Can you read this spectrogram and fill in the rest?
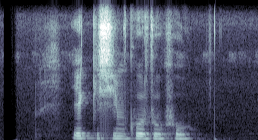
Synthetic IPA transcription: ekːisimkorukʰɦo

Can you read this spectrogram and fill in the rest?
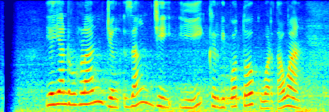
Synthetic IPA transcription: jajanruɦland͡ʒɨŋzaŋd͡ʒijikɨrdipɔt̪ɔkəwart̪awan

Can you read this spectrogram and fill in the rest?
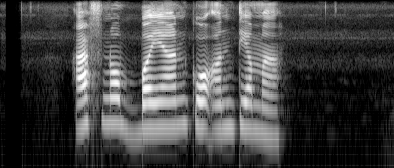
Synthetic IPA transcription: apʰnobʌjankoʌnt̪jʌma

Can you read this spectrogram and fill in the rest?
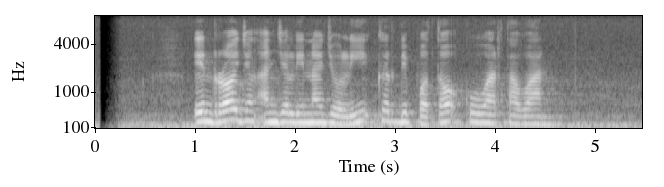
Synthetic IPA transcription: ʔinrɔd͡ʒɨŋʔa̰ɲd͡ʒəlinad͡ʒolikɨrdipɔt̪ɔkuwart̪awan

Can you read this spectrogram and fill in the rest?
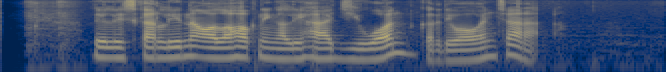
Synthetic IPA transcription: liliskarlinaɔlɔɦɔk̚niŋaliɦad͡ʒiwɔnkɨrdiwawaɲt͡ʃaɾa̰

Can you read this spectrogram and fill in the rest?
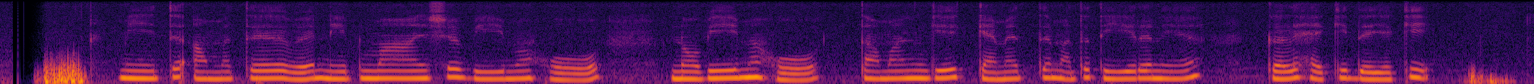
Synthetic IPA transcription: miːʈəʔamət̪əːʋənirmaːnʃəʋiːməhoː | noʋiːməhoː | t̪amaŋɡekæmet̪ːəmat̪ət̪iːɾənejə | kələɦækid̪ejəki

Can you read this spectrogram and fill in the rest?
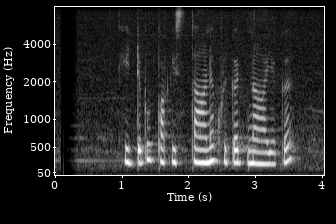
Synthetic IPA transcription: hiʈːɐpupakist̪aːnəkrikəʈnaːjəkə

